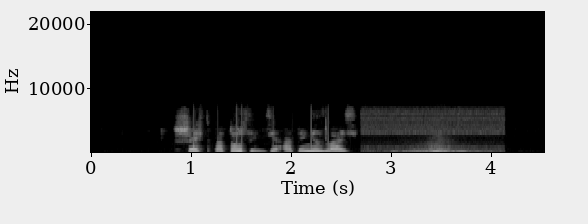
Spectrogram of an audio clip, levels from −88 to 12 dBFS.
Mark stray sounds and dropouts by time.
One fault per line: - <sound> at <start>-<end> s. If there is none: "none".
- whoosh at 3.0-4.0 s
